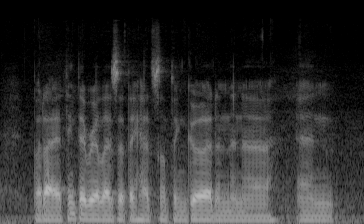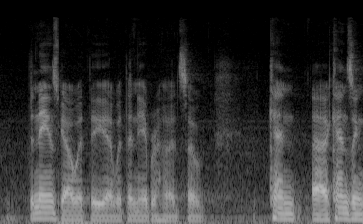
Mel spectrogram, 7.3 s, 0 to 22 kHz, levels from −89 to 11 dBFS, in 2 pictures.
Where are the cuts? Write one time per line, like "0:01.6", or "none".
0:04.2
